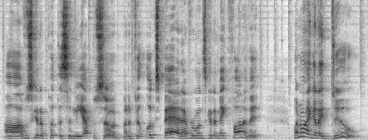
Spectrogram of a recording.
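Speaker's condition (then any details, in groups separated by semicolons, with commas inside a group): No condition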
